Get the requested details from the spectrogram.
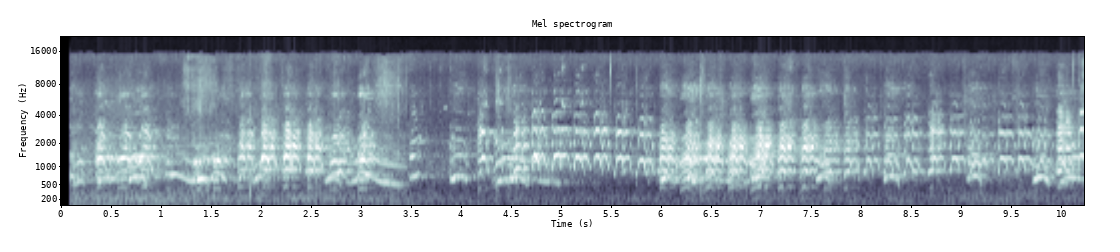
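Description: Coyotes yip and howl together in a chaotic chorus of high, wavering, overlapping cries.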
